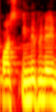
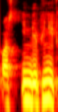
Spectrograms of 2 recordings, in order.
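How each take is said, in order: First: The last syllable rhymes with 'night'. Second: The last syllable rhymes with 'knit'. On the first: The speaker calls it wrong. "আসলে past ইনডেফিনাইট নয়" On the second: The speaker calls it right. "উচ্চারণটা প্রকৃতপক্ষে past ইনডেফিনিট করবে"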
